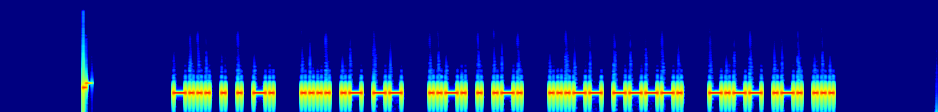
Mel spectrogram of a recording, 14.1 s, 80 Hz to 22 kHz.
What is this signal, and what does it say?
Morse code, heard as a keyed tone, about 20 wpm, 700 Hz. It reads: BEEN HAM FER 39 YRS
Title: K1USN SST QSO Practice 20wpm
